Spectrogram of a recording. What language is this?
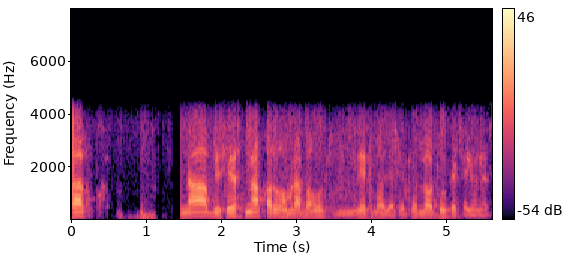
Maithili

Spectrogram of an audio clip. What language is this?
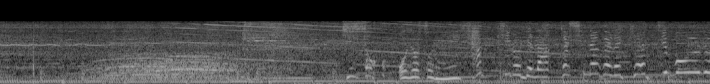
Japanese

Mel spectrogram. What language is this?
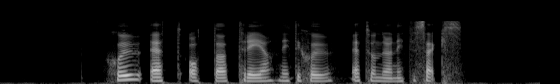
Swedish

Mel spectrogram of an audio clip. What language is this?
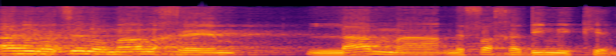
Hebrew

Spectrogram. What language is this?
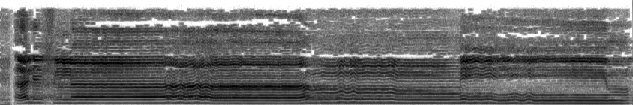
Arabic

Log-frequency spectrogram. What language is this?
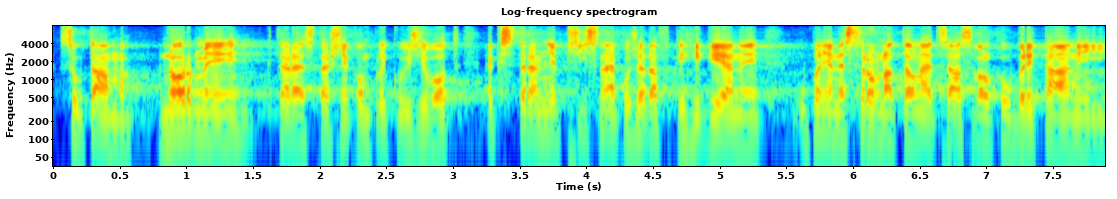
Czech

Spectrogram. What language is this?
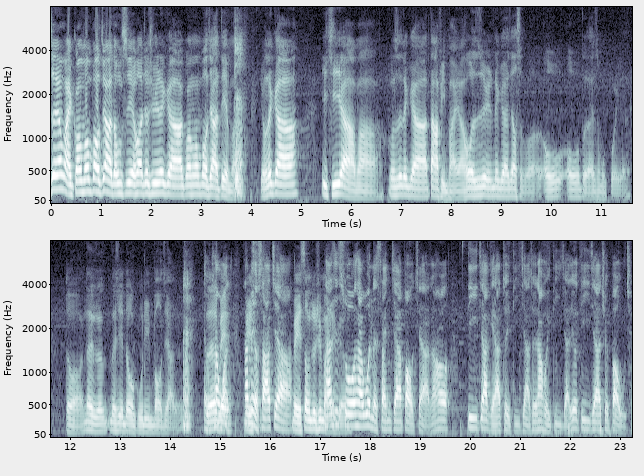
Chinese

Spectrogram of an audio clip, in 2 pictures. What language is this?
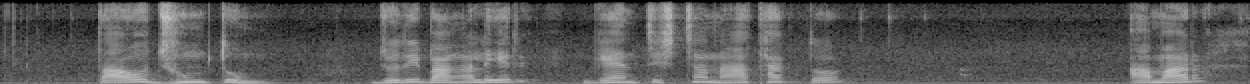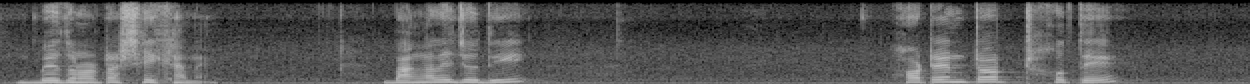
Bangla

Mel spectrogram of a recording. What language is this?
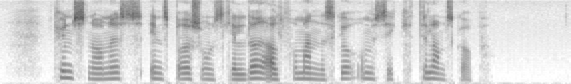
Norwegian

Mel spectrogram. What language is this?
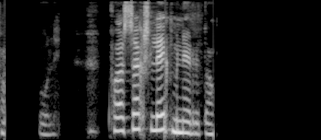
Icelandic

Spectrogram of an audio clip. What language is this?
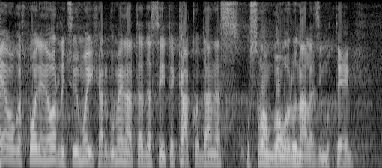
Serbian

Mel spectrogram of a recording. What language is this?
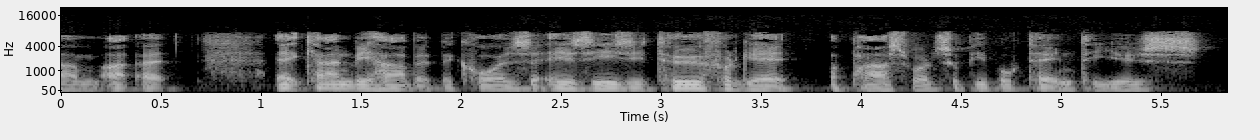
English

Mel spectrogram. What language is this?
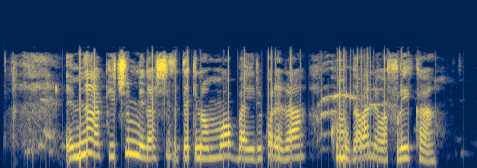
Kinyarwanda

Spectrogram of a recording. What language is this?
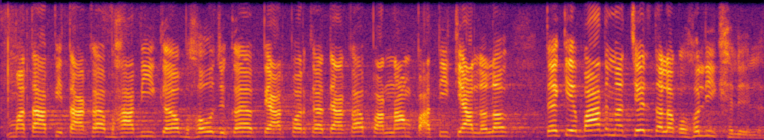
Maithili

